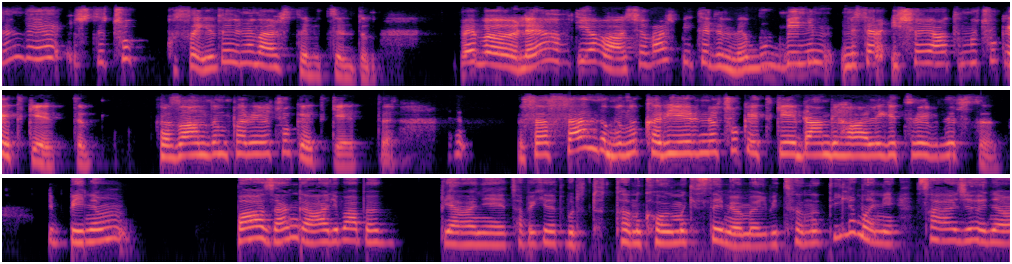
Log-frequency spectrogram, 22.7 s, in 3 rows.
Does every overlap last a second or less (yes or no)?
yes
